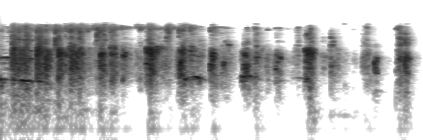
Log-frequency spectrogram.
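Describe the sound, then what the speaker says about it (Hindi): A church congregation at a healing and deliverance conference clapping hands in thanksgiving: a close, lively run of sharp claps, loose at first, then settling into separate, rhythmic bursts. "ताली बजाकर धन्यवाद करें।"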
